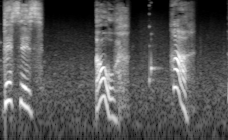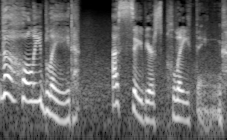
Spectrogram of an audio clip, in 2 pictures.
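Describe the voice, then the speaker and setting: A woman's voice: on the high side, sing-song, drawn-out words, noisy background, exaggerated voice. A woman voicing a haughty, easily flustered young puppet in a video game, huffy and snappish. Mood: grumbling, dismissive. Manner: huffy, snappish, sputtering protests. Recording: loud game music over the voice.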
